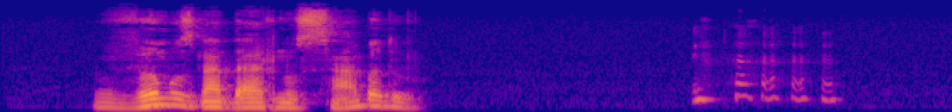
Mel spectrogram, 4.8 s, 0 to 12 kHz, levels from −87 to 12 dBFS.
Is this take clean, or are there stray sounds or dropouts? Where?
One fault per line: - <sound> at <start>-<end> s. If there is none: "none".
- laugh at 3.4-4.2 s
